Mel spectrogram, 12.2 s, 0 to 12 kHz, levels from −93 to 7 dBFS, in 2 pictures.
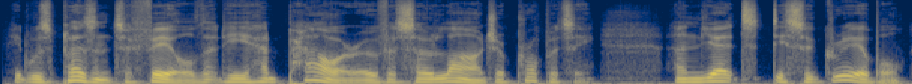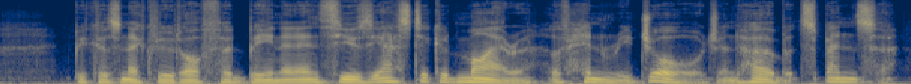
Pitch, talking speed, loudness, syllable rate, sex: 100 Hz, 150 wpm, -19 LUFS, 4.8 syllables/s, male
